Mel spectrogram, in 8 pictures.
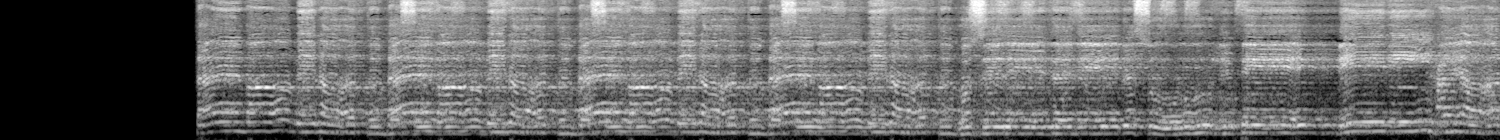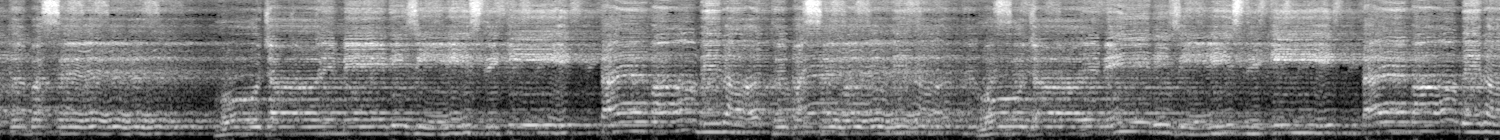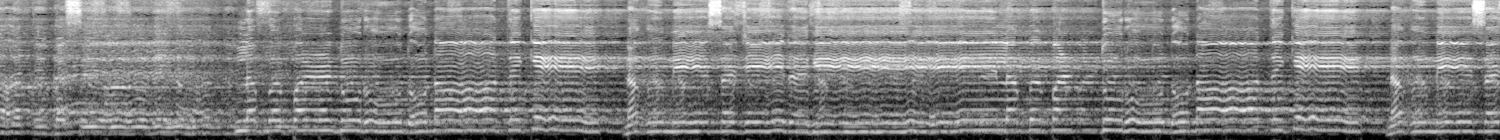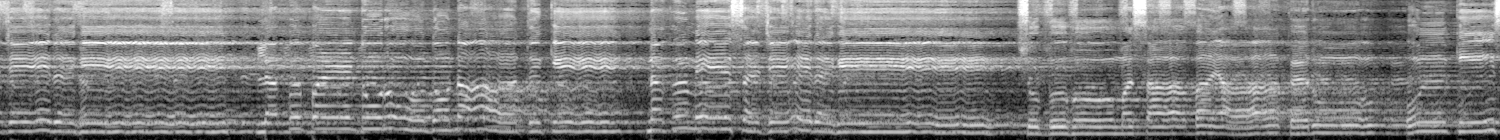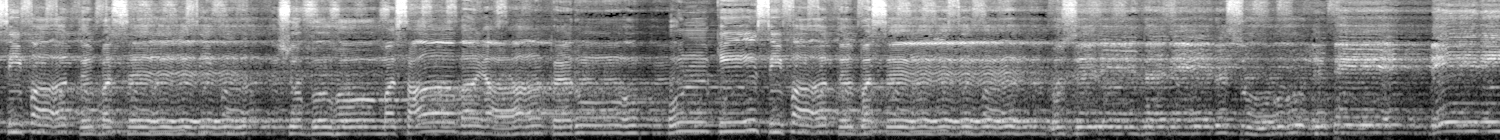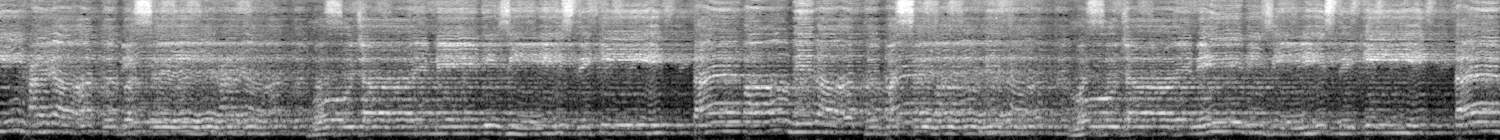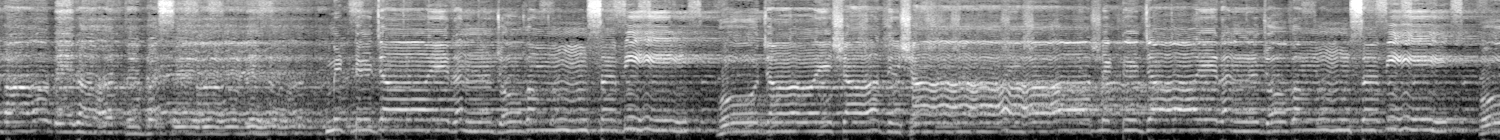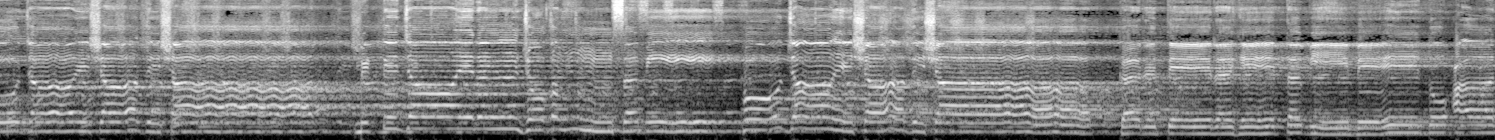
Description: نعت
